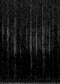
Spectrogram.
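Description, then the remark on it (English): Rapid, steady typing on a computer keyboard while lining up emails, a quick run of light key clicks with no voices over it. “I hear you typing away like a little jobber.”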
